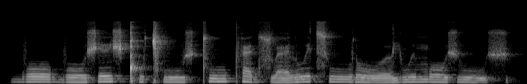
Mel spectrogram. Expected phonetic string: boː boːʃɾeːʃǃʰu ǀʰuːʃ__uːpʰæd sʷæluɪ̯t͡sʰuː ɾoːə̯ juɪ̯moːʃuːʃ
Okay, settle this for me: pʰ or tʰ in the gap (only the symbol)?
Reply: tʰ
